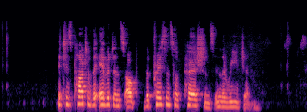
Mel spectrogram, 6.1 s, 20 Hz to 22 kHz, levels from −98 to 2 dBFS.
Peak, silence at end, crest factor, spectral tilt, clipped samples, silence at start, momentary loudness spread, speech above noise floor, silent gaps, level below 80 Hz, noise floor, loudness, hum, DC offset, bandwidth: 0 dBFS; 1 s; 22 dB; -6.5 dB/octave; under 0.1%; 1.15 s; 12 LU; 57 dB; none; -70 dBFS; -78 dBFS; -22 LUFS; none; under 0.1%; 10.5 kHz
